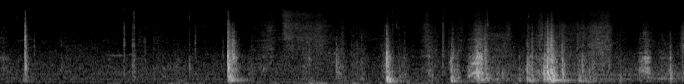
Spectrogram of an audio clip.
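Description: Plastic engine air intake duct being worked loose by hand and lifted aside: a scattered series of short knocks and clatters of plastic against the engine.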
